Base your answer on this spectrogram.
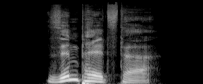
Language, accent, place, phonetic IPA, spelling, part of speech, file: German, Germany, Berlin, [ˈzɪmpl̩stɐ], simpelster, adjective, De-simpelster.ogg
- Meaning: inflection of simpel: 1. strong/mixed nominative masculine singular superlative degree 2. strong genitive/dative feminine singular superlative degree 3. strong genitive plural superlative degree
